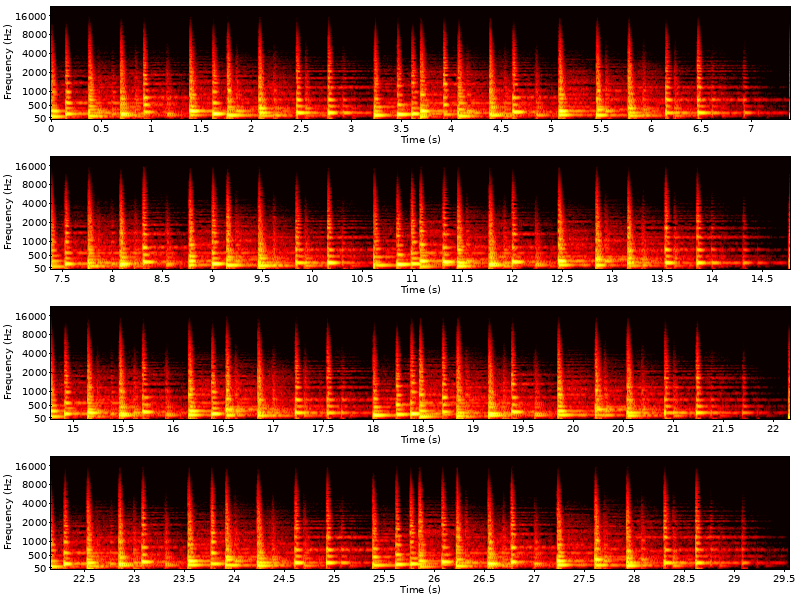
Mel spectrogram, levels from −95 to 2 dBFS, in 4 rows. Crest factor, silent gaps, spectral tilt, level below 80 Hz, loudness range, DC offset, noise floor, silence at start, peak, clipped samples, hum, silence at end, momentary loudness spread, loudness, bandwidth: 18 dB; none; -8.5 dB/octave; -48 dBFS; 4 LU; under 0.1%; -49 dBFS; 0 s; -8 dBFS; under 0.1%; none; 0.4 s; 10 LU; -25 LUFS; 8.6 kHz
